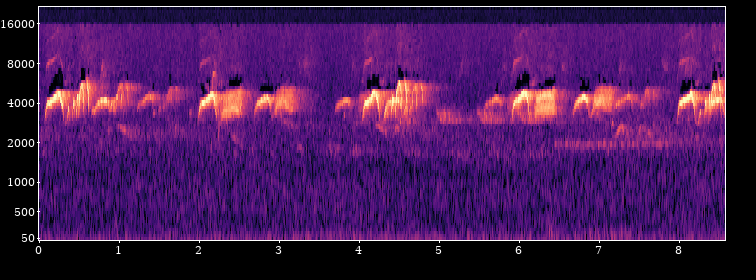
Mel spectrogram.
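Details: Dawn chorus at sunrise in Olivehill, Tennessee: clear high twittering phrases that rise and drop, delivered in regular bursts about once a second, with soft distant calls beneath and low ambient noise.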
